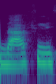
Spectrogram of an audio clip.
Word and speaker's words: Daphne: meu Instagram é Daphne Lopes com dois S. No caso, Daphne se escreve com D-A-P-H-N-E.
